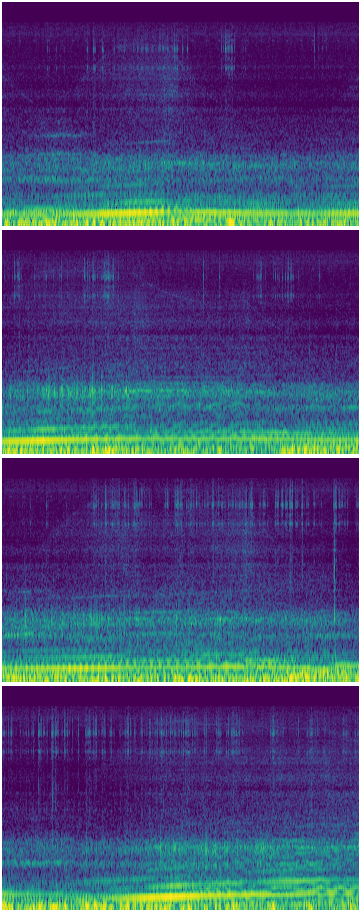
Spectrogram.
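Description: A car's engine heard from inside the cabin while lapping a racetrack, its revs rising and falling through the corners over a steady low road rumble. About two-thirds of the way through the revs drop sharply, then climb again.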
